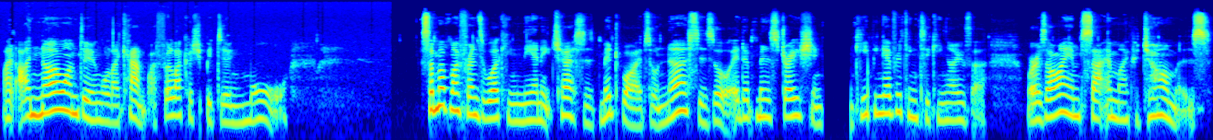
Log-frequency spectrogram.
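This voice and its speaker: A woman acting a restless, guilt-ridden diarist in a confessional monologue, subdued and halting. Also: medium pitch, darkish tone, no room sound, close to an everyday voice. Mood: flat, guilty. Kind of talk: acted confessional diary monologue.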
